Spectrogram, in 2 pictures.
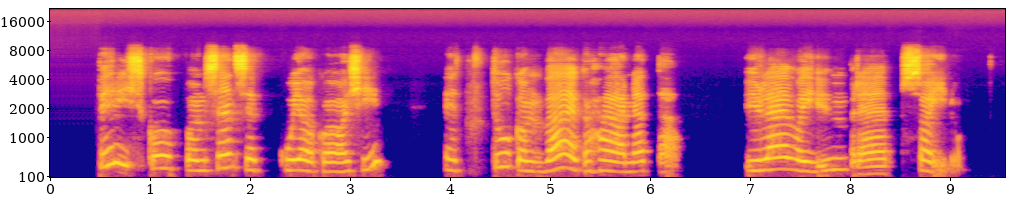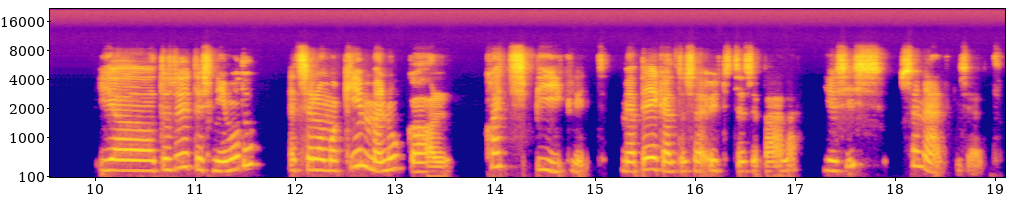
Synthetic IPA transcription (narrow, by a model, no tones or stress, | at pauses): pe̞ɾisko̞ːpːˑomsæt̪set̪̚kujokɑːsʲi | e̞t̪ːuːkɑonvæeɡɑɦæːnæt̪ːˑɑ̰ | ylevɤjymb̥ɾesɑjnṵ | jɑt̪ut̪øːt̪ˑːesniːmod̪u | e̞t̪selːo̞mɑkimːenukːˑɑl | kɑt̪ʲsʲpiːɡ̥lḭt̪miepe̞ːɡelt̪usḛʔyt̪st̪esepæ̰ːle | jɑsisː | enæːt̪̚kisḛlt̪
